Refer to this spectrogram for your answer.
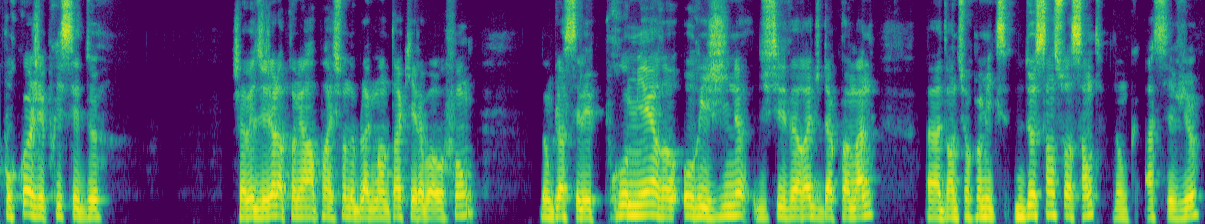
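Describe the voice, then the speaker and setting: Man rambling about his collection, mellow voice. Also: mid-range voice. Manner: rambling, halting, with many restarts and fillers. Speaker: collector showing his comics. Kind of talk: casual collection vlog.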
